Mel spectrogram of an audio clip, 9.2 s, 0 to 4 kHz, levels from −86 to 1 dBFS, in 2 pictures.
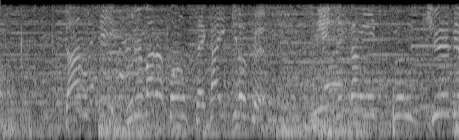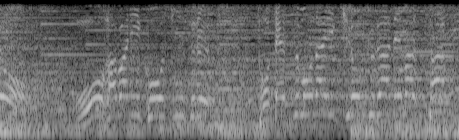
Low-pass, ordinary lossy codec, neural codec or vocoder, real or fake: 3.6 kHz; none; none; real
